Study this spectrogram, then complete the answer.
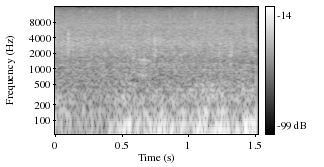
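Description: Steady rain pouring in the Assassin's Creed video game, a dense hiss of drops with a low rumbling undertone, continuous and moderately quiet.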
